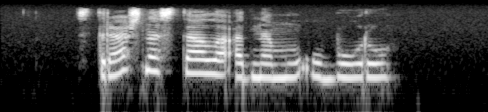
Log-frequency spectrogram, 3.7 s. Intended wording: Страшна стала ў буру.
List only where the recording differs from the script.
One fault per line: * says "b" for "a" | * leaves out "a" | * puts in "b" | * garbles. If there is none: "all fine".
* puts in "аднаму"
